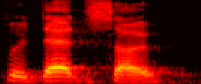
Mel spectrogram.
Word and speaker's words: spoudazo: Spoudazo is spelt spoudazo, but it's pronounced spoudadso, and it comes, doesn't it, from Hebrews 4, where that verse it says, run into rest or labor to enter into rest.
